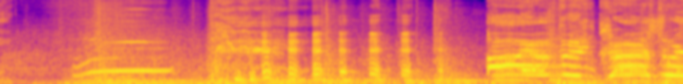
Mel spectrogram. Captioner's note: laughs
